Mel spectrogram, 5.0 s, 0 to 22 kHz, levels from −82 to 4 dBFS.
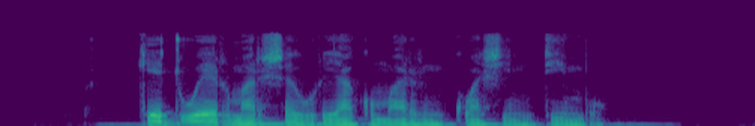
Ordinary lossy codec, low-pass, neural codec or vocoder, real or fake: none; 7.2 kHz; none; real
